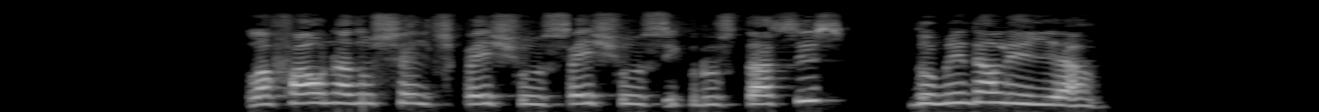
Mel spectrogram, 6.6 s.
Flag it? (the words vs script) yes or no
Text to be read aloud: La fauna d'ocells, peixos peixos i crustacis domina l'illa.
no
